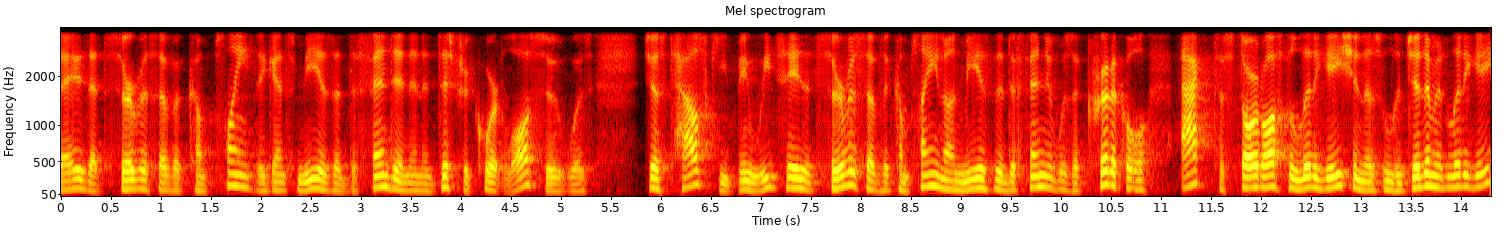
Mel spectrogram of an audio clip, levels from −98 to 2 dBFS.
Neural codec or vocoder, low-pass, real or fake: codec, 16 kHz, about 1 kbps, DyCAST, with the encoder's durations; 3.6 kHz; fake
